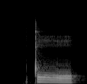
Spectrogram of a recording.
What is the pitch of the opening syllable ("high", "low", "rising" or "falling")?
low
